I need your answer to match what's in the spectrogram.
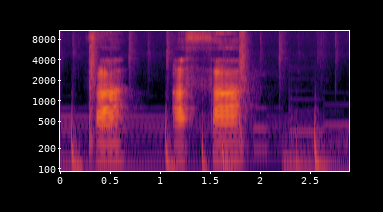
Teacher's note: Fonem F, cara artikulasinya frikatif dan letak artikulasinya labiodental.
